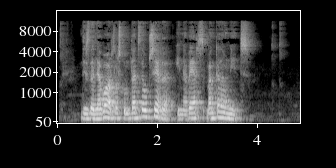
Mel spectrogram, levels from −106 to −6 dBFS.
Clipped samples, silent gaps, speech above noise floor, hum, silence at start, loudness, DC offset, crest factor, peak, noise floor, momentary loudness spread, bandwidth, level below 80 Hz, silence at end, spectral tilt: under 0.1%; none; 40 dB; none; 0.5 s; -25 LUFS; under 0.1%; 18 dB; -8 dBFS; -65 dBFS; 10 LU; 11.5 kHz; -64 dBFS; 1 s; -5.5 dB/octave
